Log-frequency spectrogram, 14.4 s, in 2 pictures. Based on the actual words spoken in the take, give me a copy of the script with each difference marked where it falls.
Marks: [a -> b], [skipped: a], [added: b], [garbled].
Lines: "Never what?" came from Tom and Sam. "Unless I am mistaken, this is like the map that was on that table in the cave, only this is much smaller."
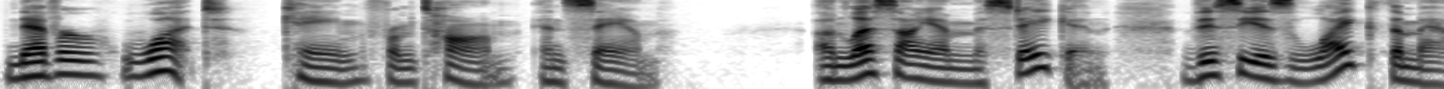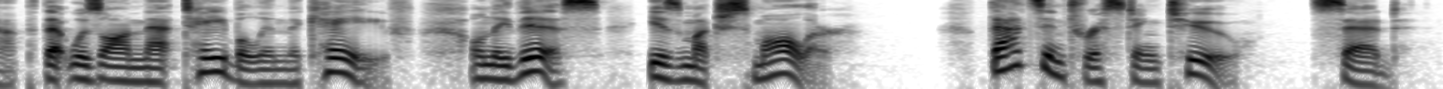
"Never what?" came from Tom and Sam. "Unless I am mistaken, this is like the map that was on that table in the cave, only this is much smaller." [added: That's interesting too said]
